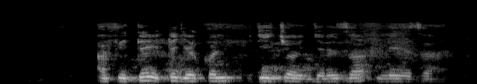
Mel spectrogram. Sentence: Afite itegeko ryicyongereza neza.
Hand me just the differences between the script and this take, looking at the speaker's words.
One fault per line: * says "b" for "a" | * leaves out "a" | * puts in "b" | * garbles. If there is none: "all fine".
all fine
